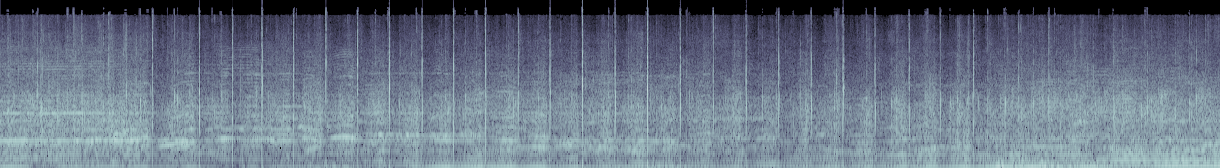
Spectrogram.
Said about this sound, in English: Come on, church. Let's give the Lord a clap offering this morning.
